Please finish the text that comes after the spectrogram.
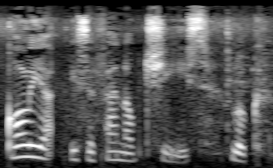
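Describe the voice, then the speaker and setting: A woman's voice: on the low side, animated, moderate pace, darkish tone, slightly rough, dry recording, poor audio. A middle-aged woman live-streaming outdoors in a snowy forest, chatting casually with viewers and laughing often.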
